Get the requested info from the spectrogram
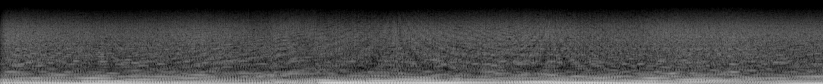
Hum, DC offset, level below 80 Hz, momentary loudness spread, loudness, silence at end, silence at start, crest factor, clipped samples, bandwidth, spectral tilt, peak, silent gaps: none; under 0.1%; -20 dBFS; 7 LU; -22 LUFS; 0 s; 0 s; 12 dB; under 0.1%; 14 kHz; -5 dB/octave; -8 dBFS; none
